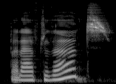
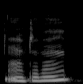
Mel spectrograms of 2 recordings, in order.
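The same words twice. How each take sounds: First: Said in the usual way. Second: After that dropped softer, lingering; dark promise. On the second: Acted. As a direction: after that murmured as a seductive promise. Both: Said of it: "voice full of dark promise".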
